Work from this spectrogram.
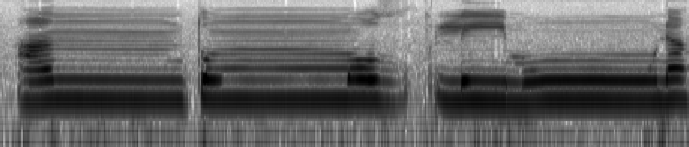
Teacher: میم ساکن کے بعد دوسری میم تھی، یہاں پہ ہم اس وجہ سے ہم نے یہاں پہ غنہ کیا ہے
